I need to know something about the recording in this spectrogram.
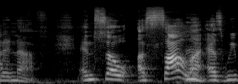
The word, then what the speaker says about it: ASALH: And so ASALA, as we pronounce our acronym, Yes, ma'am.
